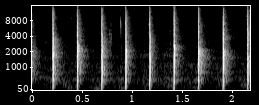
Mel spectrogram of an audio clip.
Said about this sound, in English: You know, what I'm going to do? I'm clapping up for them. I'm clapping up.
